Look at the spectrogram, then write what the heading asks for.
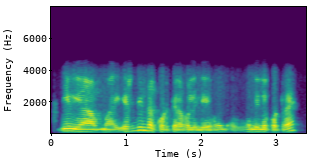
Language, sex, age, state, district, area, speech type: Kannada, male, 45-60, Karnataka, Shimoga, rural, conversation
